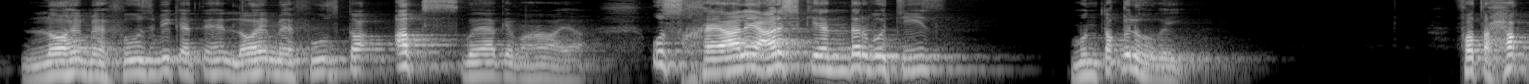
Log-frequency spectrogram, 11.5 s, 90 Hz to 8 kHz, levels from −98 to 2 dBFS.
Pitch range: 135-170 Hz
